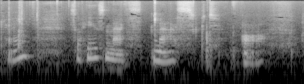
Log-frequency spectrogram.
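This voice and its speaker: A woman speaks softly. Noticeable background noise sits behind her. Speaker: card-making crafter. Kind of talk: tutorial. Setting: at home, early morning. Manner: soft-spoken; casual, chatty.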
